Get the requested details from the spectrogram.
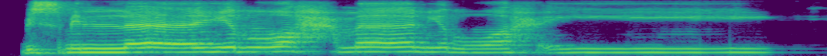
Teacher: Seharusnya cukup di 6 harokat, tetapi dilebihkan dari 6 harokat. Ini ta'assuf.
